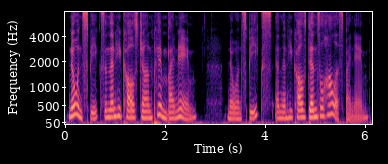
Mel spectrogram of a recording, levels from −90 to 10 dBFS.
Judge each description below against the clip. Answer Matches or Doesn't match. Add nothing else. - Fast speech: Matches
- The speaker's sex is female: Matches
